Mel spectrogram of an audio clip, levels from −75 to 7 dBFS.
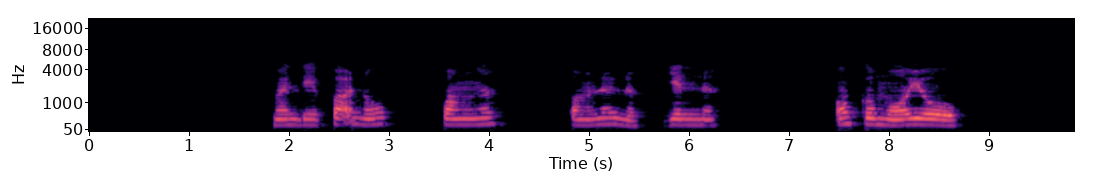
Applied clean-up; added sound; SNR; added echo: neural mask model DeepFilterNet 3.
